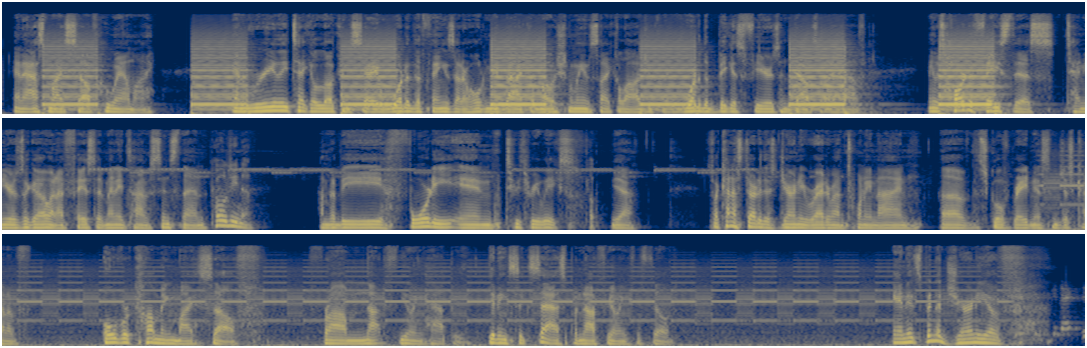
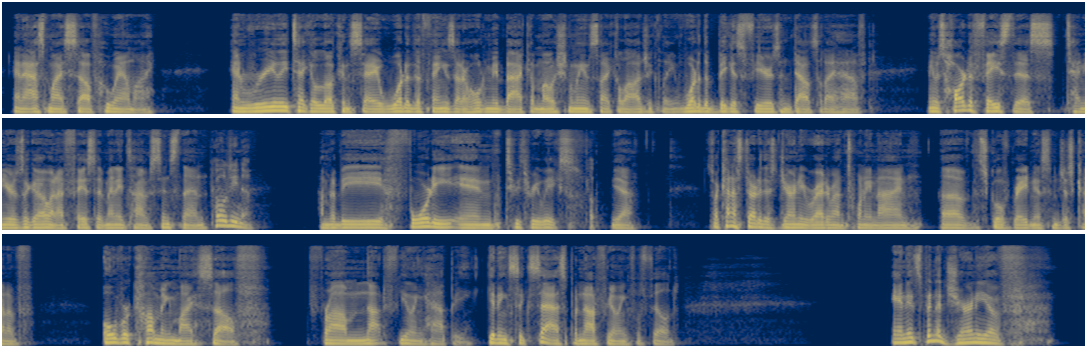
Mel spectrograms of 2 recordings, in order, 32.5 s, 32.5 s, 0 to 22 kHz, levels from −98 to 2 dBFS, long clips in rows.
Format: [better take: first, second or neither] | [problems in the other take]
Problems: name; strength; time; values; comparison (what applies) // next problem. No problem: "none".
second | alarms or sirens; loud; throughout; 2 dB below the speech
